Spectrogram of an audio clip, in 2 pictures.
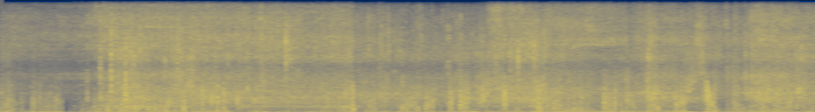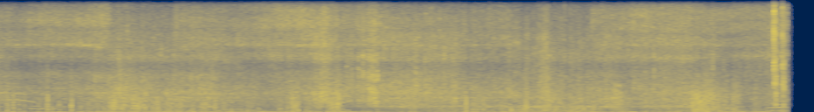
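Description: Wind buffeting the microphone of a rider-mounted camera on a BMX bike moving fast over a dirt race track, a loud steady rumble with scattered clicks and knocks from the bike and track. It cuts off suddenly near the end.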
